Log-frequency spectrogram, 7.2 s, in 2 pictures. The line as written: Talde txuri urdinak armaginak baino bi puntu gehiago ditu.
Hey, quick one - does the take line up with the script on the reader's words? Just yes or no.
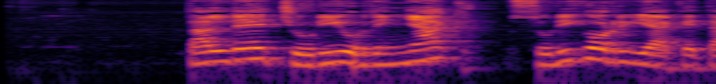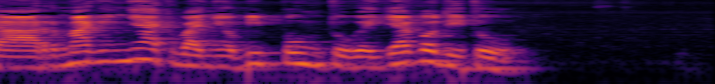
no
